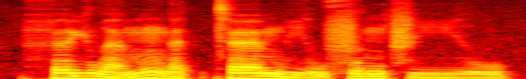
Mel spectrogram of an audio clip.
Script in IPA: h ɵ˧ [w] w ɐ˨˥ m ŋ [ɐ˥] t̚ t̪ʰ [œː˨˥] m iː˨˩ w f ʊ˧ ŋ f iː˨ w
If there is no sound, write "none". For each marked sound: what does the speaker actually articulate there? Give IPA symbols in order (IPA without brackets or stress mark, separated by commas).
ɥ, ɐ˨, œː˧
